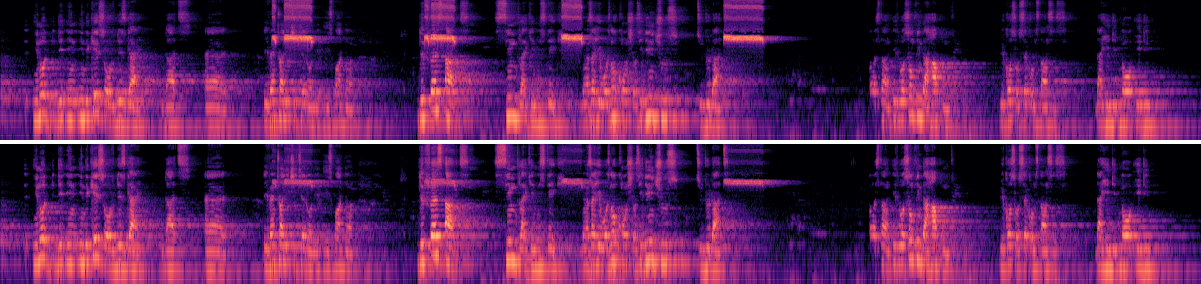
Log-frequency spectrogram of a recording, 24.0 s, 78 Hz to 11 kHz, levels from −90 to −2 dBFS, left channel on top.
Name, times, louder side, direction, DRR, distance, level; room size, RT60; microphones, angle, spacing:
voice 1, 0.5-2.8 3.2-3.8 4.1-4.6 5.3-7.1 8.3-9.4 9.9-11.3 11.6-13.5 13.9-14.6 17.4-19.0 20.0-21.3 21.9-23.0, right 2 dB, 55° right, 1.3 m, -30 dB
sound 1, 5.4-6.3 8.5-9.1 11.2-11.7 14.5-15.3, left 13 dB, 65° left, 0.6 m, -26 dB
25.5 x 24.0 x 9.3 m
head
